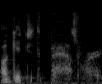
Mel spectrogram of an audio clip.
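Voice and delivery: soft, voiceless whisper.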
